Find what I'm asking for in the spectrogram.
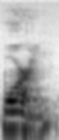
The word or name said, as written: Warren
